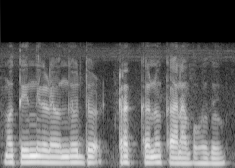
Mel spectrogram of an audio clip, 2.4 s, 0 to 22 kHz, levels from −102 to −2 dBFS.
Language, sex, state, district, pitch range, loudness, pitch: Kannada, male, Karnataka, Koppal, 125-145 Hz, -17 LUFS, 140 Hz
